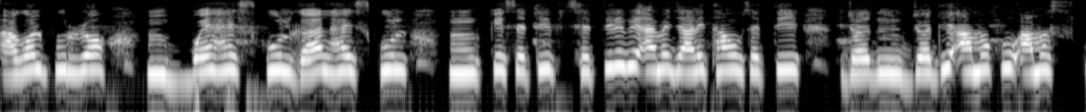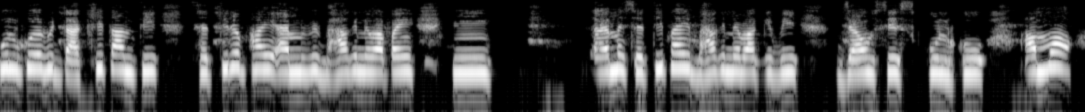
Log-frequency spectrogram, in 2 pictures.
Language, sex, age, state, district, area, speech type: Odia, female, 18-30, Odisha, Balangir, urban, spontaneous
